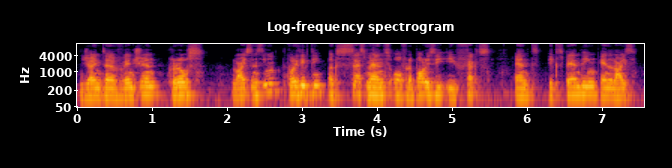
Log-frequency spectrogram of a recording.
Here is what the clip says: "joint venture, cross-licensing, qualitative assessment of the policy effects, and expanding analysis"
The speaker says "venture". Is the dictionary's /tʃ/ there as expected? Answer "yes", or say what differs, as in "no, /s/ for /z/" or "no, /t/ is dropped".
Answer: no, /ʃ/ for /tʃ/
